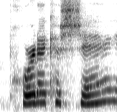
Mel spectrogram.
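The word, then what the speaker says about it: porte-cochère: So we have a question about building a porta cachet. Is that how you pronounce that, Eric?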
